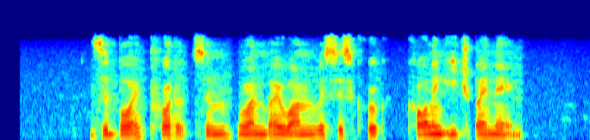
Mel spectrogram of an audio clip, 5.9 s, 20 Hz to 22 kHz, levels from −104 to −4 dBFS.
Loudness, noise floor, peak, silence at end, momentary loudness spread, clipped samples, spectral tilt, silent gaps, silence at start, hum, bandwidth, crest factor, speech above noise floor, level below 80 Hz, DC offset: -21 LUFS; -64 dBFS; -4 dBFS; 0.7 s; 7 LU; under 0.1%; -5 dB/octave; none; 0.9 s; none; 7.8 kHz; 18 dB; 44 dB; -60 dBFS; under 0.1%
